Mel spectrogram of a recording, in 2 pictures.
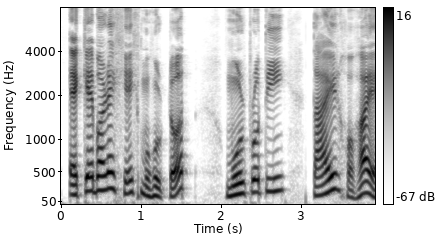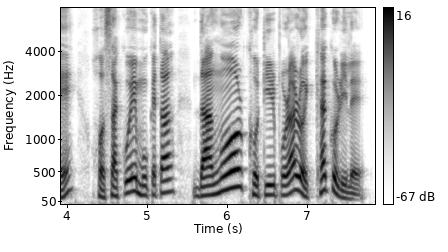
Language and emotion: Assamese, happy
